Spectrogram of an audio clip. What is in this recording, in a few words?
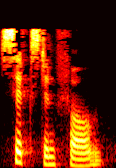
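"pistonphone", English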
